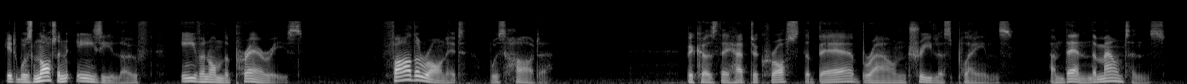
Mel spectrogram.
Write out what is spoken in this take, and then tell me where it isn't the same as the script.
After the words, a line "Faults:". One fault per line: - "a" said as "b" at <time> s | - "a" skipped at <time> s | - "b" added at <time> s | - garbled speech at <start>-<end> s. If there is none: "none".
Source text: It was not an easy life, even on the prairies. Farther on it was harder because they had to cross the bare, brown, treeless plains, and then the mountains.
It was not an easy loaf, even on the prairies. Farther on it was harder because they had to cross the bare, brown, treeless plains, and then the mountains.
Faults:
- "life" said as "loaf" at 1.1 s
